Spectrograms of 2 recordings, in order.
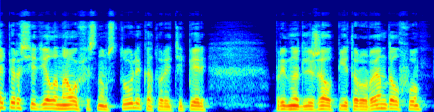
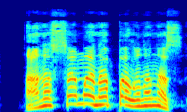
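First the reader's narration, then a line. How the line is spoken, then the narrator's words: Shrill squeal. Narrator (Russian): взвизгнула Джорджия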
